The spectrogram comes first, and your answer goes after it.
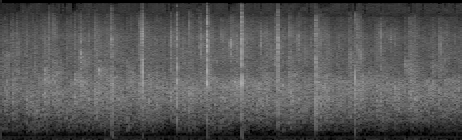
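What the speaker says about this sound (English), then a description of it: "If they would stand for a quick round of applause." An audience at a physicians lecture applauds board of directors members, a short burst of dense clapping with a few sharp, louder individual claps standing out near the front.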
